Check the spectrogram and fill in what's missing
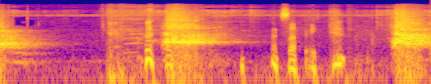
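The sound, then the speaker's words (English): A small chihuahua barks in a quick, uneven flurry of short, high yips, fairly loud, with a few scuffling thumps and some background noise around them. “That sounds like a frightened chihuahua, doesn't it?”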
